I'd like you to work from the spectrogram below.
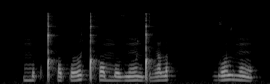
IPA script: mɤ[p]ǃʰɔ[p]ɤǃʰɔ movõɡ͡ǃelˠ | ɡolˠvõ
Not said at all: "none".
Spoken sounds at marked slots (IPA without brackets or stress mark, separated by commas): p, p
